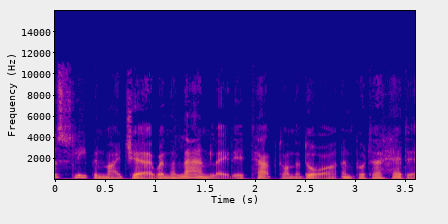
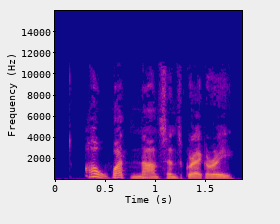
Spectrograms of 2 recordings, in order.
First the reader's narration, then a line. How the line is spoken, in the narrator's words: said Mary Marvel sharply, but she flushed angrily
